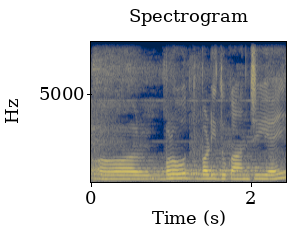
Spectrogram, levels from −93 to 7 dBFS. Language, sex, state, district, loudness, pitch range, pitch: Garhwali, female, Uttarakhand, Tehri Garhwal, -15 LUFS, 210-230 Hz, 215 Hz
